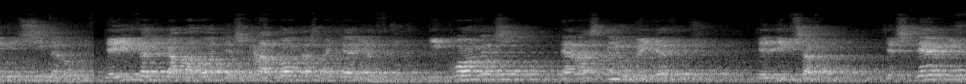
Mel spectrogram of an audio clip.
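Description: A man speaks with feeling into a microphone in an echoing hall.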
